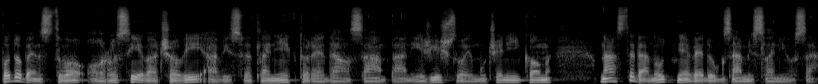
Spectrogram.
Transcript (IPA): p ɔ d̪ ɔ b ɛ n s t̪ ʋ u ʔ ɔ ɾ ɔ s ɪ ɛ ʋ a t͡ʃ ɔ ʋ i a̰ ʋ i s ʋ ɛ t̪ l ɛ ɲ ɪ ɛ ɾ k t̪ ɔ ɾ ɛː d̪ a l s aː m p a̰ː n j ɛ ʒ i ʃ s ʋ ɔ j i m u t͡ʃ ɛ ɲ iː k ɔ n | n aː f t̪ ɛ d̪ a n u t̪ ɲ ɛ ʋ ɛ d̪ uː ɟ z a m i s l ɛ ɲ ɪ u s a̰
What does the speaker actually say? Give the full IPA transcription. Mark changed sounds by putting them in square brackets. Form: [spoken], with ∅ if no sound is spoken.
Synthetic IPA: p ɔ d̪ ɔ b ɛ n s t̪ ʋ [ɔ] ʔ ɔ ɾ ɔ s ɪ ɛ ʋ a t͡ʃ ɔ ʋ i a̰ ʋ i s ʋ ɛ t̪ l ɛ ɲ ɪ ɛ [∅] k t̪ ɔ ɾ ɛː d̪ a l s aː m p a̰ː n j ɛ ʒ i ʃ s ʋ ɔ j i m u t͡ʃ ɛ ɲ iː k ɔ [m] | n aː [s] t̪ ɛ d̪ a n u t̪ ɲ ɛ ʋ ɛ d̪ uː [ɡ] z a m i s l ɛ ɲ ɪ u s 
